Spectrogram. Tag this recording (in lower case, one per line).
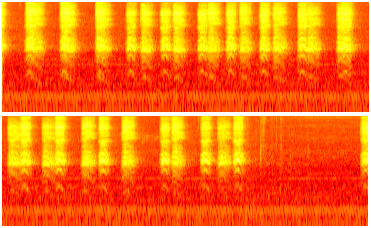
crow cawing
